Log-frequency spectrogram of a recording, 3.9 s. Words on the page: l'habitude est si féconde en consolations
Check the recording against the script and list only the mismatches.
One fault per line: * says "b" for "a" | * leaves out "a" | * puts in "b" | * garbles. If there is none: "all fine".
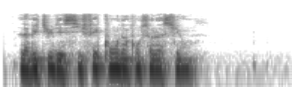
all fine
